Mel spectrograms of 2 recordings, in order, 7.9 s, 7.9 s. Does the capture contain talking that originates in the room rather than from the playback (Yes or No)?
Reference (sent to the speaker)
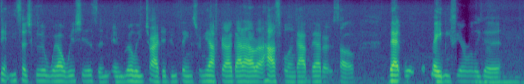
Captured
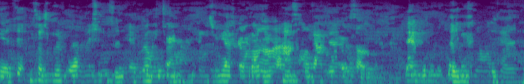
No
